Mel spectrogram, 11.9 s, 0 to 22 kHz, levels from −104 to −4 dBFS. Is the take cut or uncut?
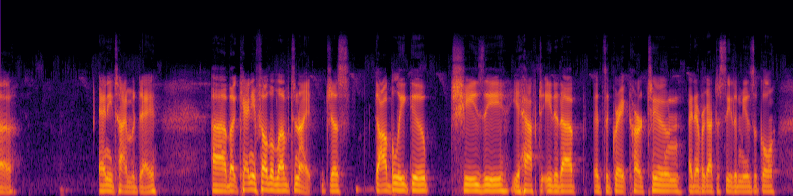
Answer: cut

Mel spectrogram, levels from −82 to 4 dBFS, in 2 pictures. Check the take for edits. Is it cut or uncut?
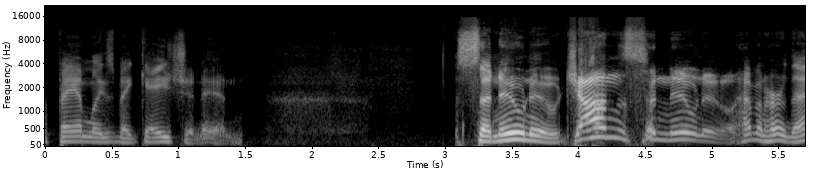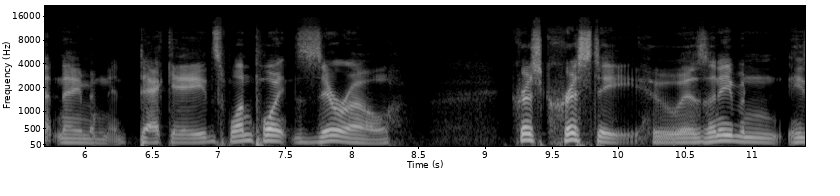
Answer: uncut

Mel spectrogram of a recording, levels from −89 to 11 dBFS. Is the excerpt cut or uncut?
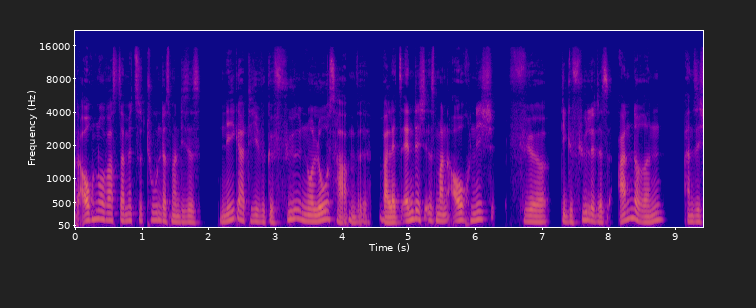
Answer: cut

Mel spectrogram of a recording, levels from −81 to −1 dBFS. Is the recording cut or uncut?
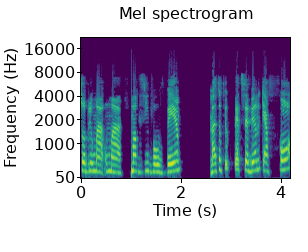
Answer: cut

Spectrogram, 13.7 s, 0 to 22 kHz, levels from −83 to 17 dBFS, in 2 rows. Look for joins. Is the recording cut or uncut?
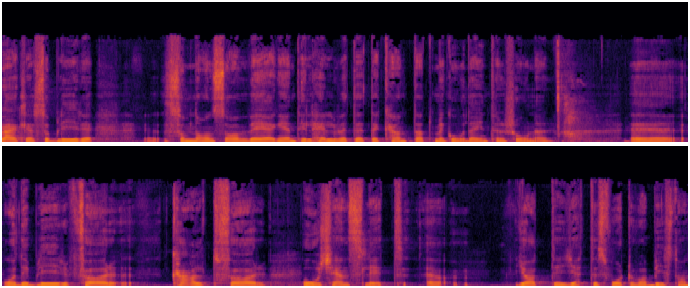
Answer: cut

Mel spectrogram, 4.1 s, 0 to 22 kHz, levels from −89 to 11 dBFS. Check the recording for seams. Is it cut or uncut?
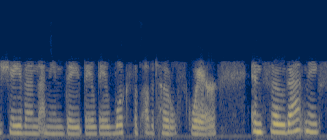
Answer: cut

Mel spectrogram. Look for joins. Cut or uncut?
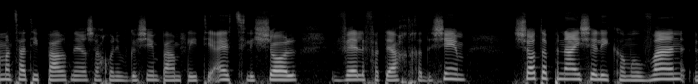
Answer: cut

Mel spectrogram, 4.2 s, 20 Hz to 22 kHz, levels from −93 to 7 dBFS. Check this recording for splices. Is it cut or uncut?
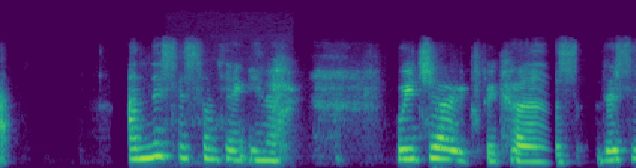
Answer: uncut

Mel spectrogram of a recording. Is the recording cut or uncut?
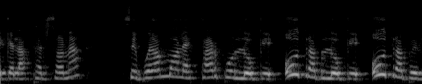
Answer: cut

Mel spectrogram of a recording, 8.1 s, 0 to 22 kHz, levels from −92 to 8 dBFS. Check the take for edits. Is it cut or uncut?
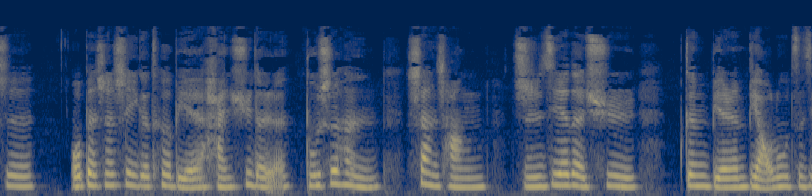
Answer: uncut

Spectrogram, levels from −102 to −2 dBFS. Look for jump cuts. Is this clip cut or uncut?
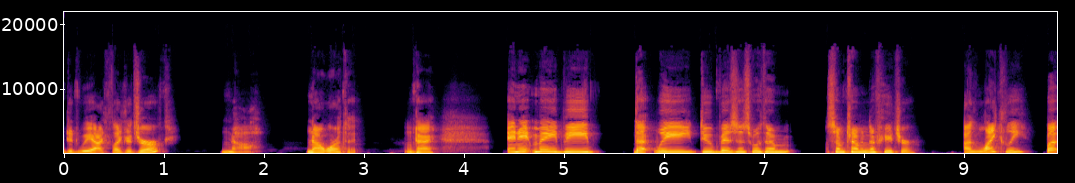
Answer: uncut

